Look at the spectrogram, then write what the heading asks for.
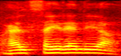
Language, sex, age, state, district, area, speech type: Sindhi, male, 60+, Uttar Pradesh, Lucknow, rural, spontaneous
